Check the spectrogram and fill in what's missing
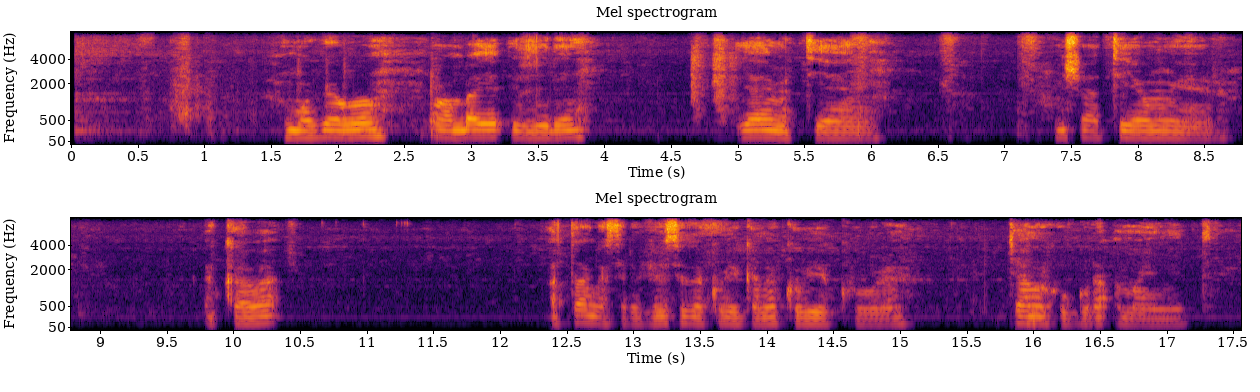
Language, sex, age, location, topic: Kinyarwanda, female, 18-24, Nyagatare, finance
